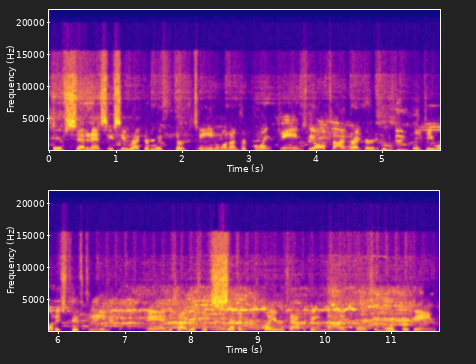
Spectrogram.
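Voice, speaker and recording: A man calling a basketball game live as play-by-play commentator, in brisk, measured calls. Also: a little high. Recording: TV broadcast audio with loud noise.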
